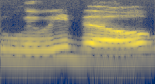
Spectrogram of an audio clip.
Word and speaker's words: Louisville: So I pronounce it Louisville. Out of towners might say Louisville with a different pronunciation. I would say figure out how you want to say it. There's no right or wrong answer. Everyone is welcome, whether you say it Louisville or Louisville.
